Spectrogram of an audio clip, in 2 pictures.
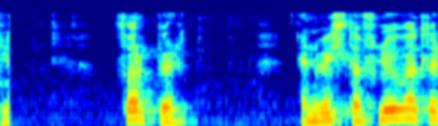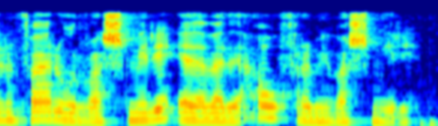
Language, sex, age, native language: Icelandic, female, 30-39, Icelandic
